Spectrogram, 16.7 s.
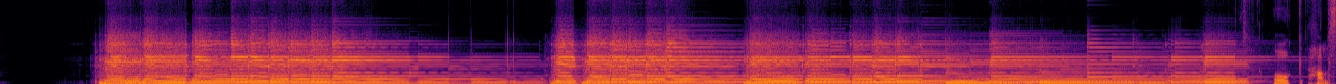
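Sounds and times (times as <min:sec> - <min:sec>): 
electric guitar: 0:01.1 - 0:15.9
speech: 0:16.5 - 0:16.6.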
